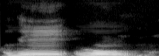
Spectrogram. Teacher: Dia sama dengan kha, makhrajnya kha, cuman nggak nyampe ngorok ya, nggak nyampe kha nggak kha gitu. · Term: ghain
